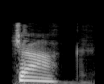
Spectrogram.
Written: jauk

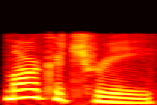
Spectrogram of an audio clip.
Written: marqueterie

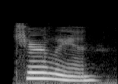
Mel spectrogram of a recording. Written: kirlian

